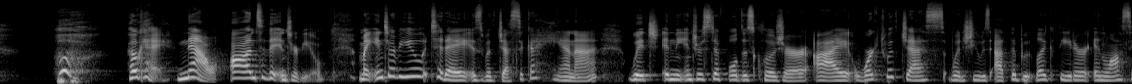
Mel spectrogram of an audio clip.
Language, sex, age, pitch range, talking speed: English, female, 20-39, 185-245 Hz, 175 wpm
